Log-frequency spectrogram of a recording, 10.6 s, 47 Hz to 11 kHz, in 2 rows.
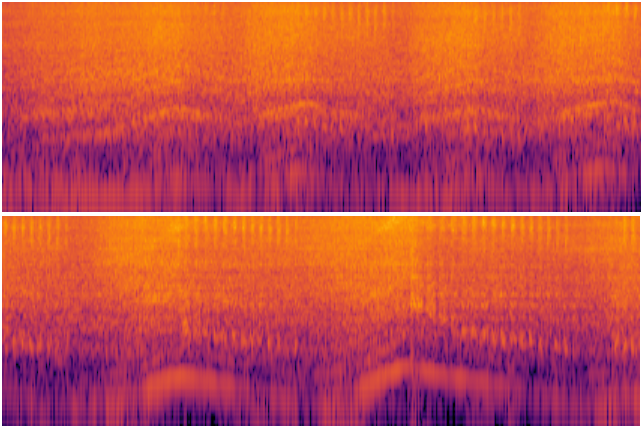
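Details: Infiniti G35 with VQ35DE, sitting a long time, just fired up: steady idle picking up cleanly with each rev, no knocks or misses; sounds healthy though car needs some work.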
